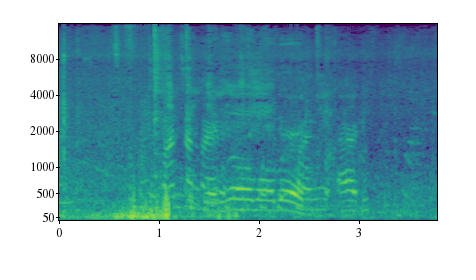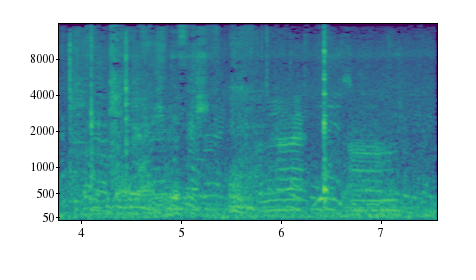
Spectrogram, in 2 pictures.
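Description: A metal lid clanks on a pot.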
